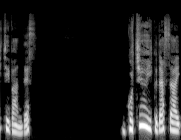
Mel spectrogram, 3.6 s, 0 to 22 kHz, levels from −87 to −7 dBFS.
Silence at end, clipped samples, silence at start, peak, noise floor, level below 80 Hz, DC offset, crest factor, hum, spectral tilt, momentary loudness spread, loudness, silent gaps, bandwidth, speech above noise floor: 0.05 s; under 0.1%; 0.1 s; -2 dBFS; -87 dBFS; -70 dBFS; under 0.1%; 14 dB; 50 Hz at -65 dBFS; -6 dB/octave; 16 LU; -15 LUFS; none; 13.5 kHz; 72 dB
